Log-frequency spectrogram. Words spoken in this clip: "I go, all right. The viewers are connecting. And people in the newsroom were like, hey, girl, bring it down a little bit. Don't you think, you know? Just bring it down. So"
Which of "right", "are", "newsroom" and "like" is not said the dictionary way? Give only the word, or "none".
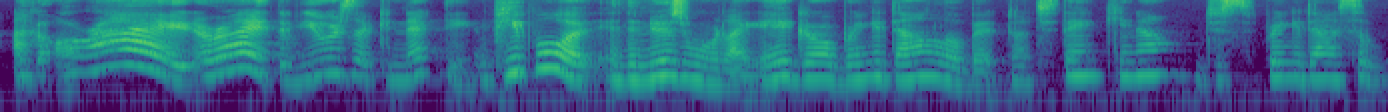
newsroom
